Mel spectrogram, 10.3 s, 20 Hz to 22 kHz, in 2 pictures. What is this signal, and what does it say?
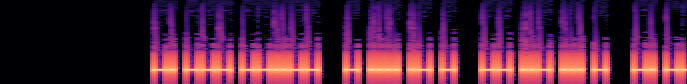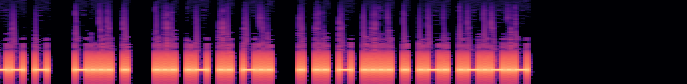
Morse code, heard as a keyed tone, about 40 wpm, 700 Hz. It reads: NO, THAT MUST NOT BE SAID EITHER.
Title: Sentences from Top 600 Words 40wpm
